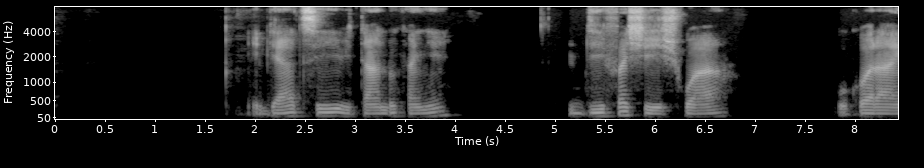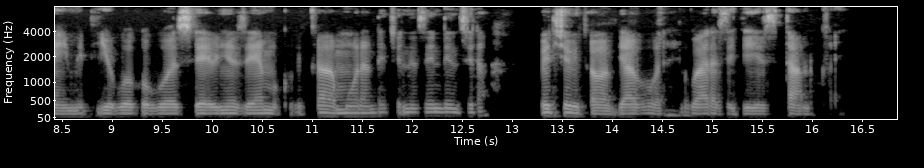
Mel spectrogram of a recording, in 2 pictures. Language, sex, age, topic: Kinyarwanda, male, 18-24, health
